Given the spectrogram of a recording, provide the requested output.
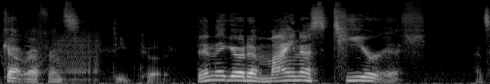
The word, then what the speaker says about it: Minas Tirith: Then they go to Minas Tirith. That's how they pronounce it. Minas Tirith.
